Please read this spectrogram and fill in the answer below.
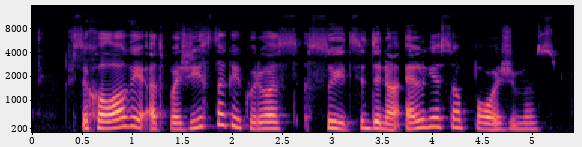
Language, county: Lithuanian, Klaipėda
